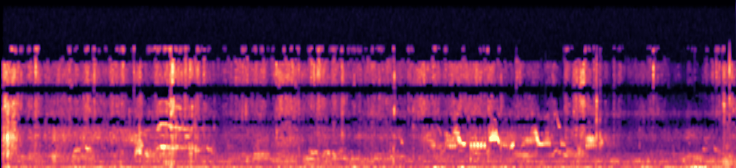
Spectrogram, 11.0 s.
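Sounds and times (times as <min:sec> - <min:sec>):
faint bird chirps: 0:00.8 - 0:09.4.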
